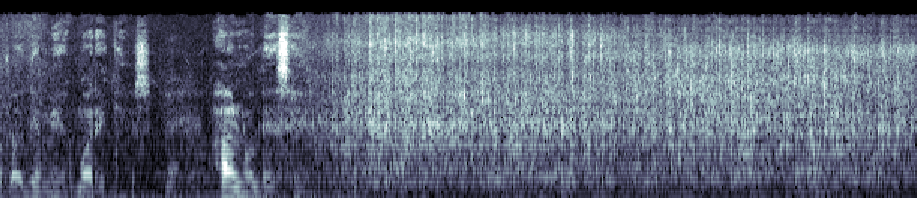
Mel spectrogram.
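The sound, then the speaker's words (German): A steady gush of water being pumped by a farm worker into a large blue rain barrel on a tomato farm runs continuously, with a machine-like hum beneath it; a voice briefly speaks at the start before the rushing flow takes over. “Einer von Morimis Mitarbeitern pumpt Wasser in eine große blaue Regentonne.”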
